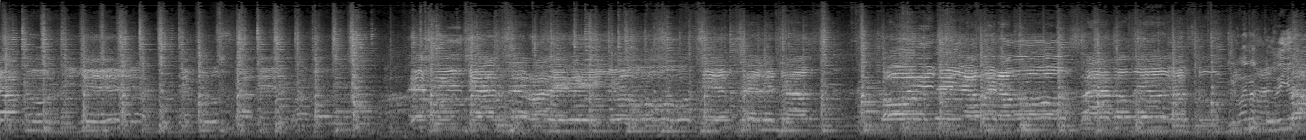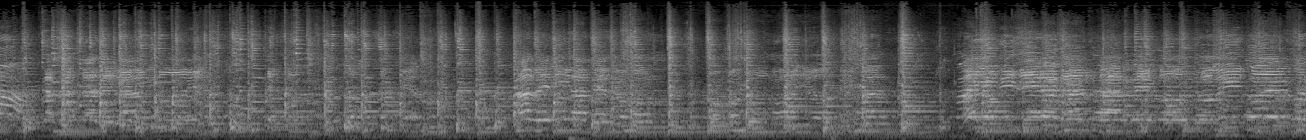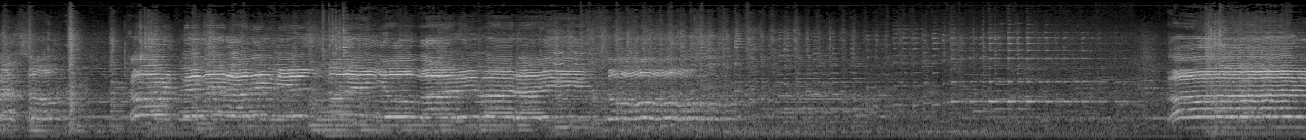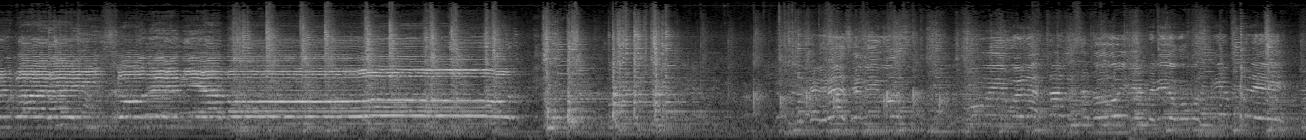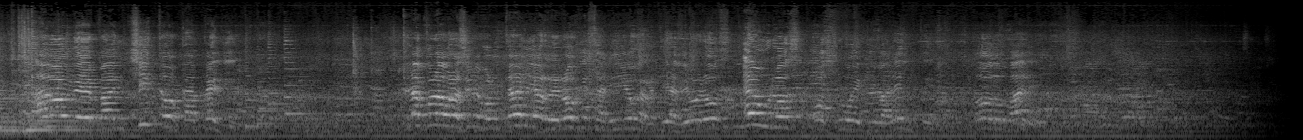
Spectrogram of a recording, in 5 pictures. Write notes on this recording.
La joya del pacífico interpretada por el trío Dilema, Mercado El Cardonal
